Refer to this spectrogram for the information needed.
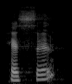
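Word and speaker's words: Chesed (חֶסֶד): What is the word? – Chesed. – Chesed? – Chesed. – Chesed. – That's how you say it.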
